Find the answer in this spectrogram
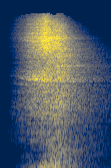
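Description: Cinematic whoosh sound effect for a logo reveal. A single swell of rushing noise with a deep rumble underneath builds over about half a second, then fades away.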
